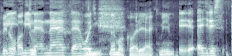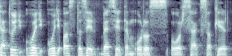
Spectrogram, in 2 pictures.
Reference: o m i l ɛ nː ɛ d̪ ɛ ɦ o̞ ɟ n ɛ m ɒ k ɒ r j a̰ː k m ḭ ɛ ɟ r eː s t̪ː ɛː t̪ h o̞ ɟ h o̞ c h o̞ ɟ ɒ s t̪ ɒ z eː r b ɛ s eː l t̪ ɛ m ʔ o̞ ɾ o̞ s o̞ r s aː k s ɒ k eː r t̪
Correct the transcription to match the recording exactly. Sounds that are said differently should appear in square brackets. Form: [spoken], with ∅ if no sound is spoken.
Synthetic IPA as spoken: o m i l ɛ nː ɛ d̪ ɛ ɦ o̞ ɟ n ɛ m ɒ k ɒ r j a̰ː k m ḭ ɛ ɟ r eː s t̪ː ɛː t̪ h o̞ ɟ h o̞ [ɟ] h o̞ ɟ ɒ s t̪ ɒ z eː r b ɛ s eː l t̪ ɛ m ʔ o̞ ɾ o̞ s o̞ r s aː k s ɒ k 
